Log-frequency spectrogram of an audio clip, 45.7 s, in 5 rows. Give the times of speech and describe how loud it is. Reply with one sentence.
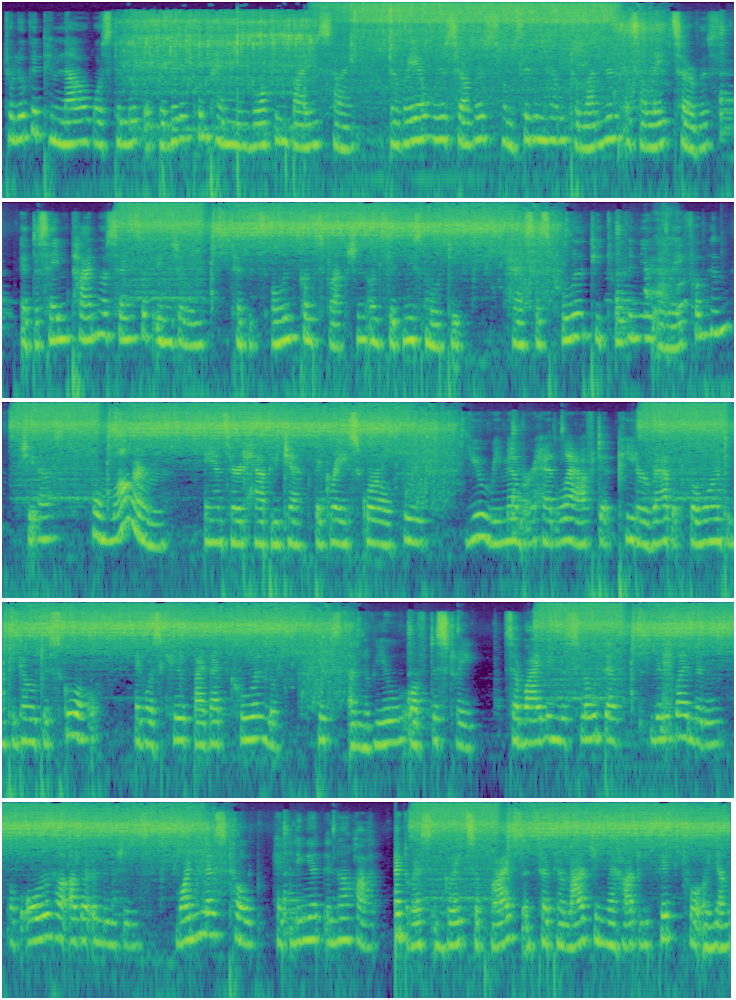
You can hear the speech from 0.1 to 45.6 s, at a steady volume.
